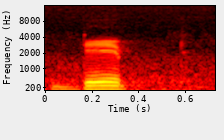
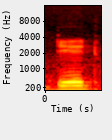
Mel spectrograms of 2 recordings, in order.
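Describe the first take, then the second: First: डेप्ट read as spelled, with the b sounded; letter-by-letter reading of डेप्ट. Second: डेट said as debt, with no b sound; silent b. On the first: Teacher showing the wrong spelled reading. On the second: Teacher giving the correct silent-b reading. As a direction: drop the b in डेट. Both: Shown as a demonstration. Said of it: "डेट पढ़ाएगा".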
